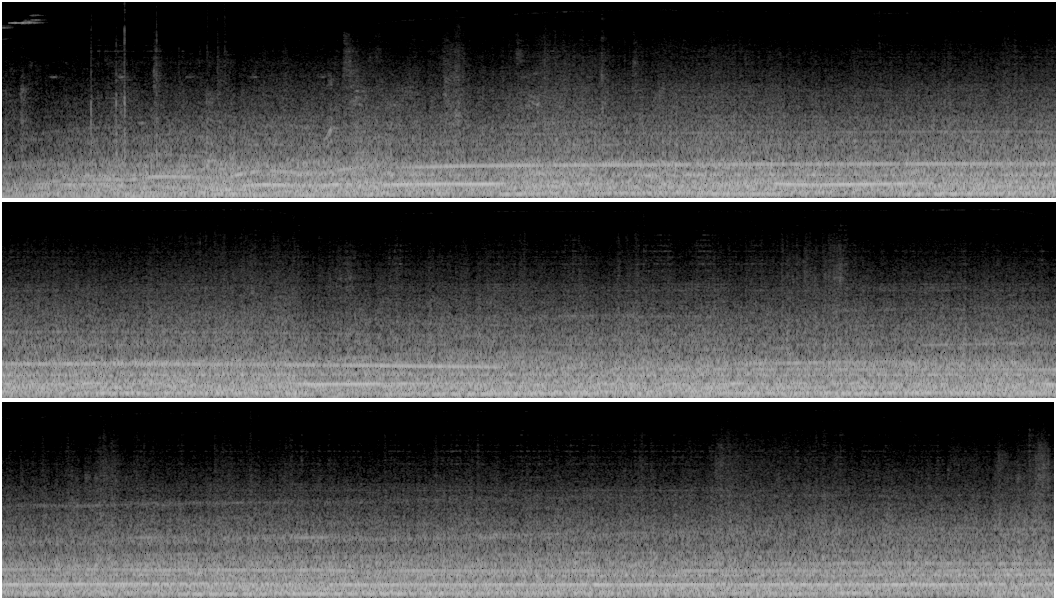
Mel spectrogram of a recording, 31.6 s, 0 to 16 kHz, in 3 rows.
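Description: Volvo B7TL double-decker bus's diesel engine and drivetrain heard from inside the bus, pulling steadily at road speed. Steady whining tones sit over the engine's rumble, and the sound builds over the first couple of seconds, then holds even.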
